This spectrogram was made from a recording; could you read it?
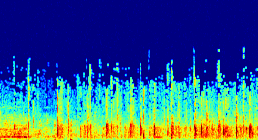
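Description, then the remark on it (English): An audience claps steadily for a few seconds, the sharp, irregular hand claps overlapping into a dense patter at moderate loudness, with faint crowd murmur in the background. “Give me a clap.”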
